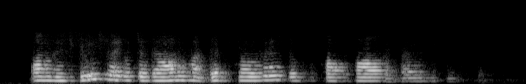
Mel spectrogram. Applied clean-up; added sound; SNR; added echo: neural mask model DeepFilterNet 3.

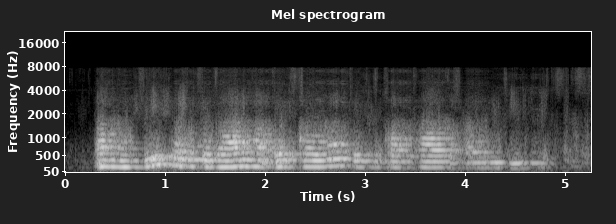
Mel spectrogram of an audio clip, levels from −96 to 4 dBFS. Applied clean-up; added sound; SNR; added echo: neural separator model SepFormer DNS4.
